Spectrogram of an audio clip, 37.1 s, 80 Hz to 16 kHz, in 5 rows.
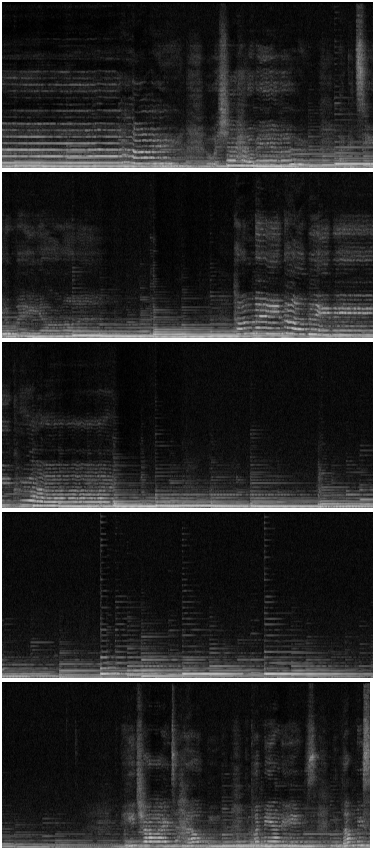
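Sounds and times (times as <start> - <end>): woman singing: 0.0 - 10.2, 12.0 - 17.7, 31.9 - 37.0
acoustic guitar ringing notes: 0.0 - 37.0.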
